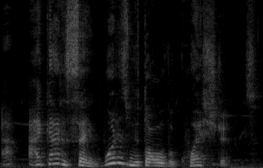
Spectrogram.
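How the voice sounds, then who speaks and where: A man's voice: high-pitched, very animated, moderate pace, a little mellow. A man hosting a comedic video, ranting sarcastically with mock outrage as he scores game voice lines.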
